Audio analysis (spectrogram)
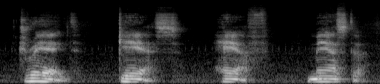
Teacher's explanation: the short a occasionally becomes air · A select number of short A sounds take on the air sound, which is like the vowel in air, without the R.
